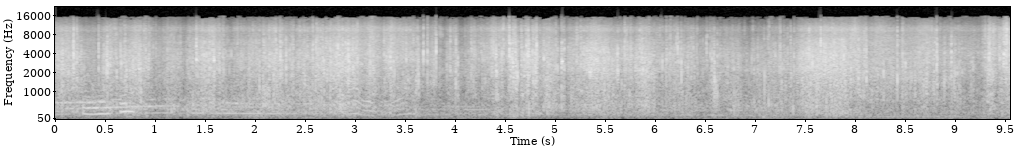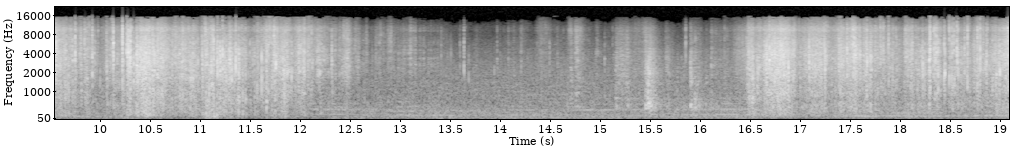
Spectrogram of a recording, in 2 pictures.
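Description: Plastic trash bags crinkling and rustling as gloved hands dig through them, with a quieter lull about two-thirds of the way through before the rustling resumes.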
